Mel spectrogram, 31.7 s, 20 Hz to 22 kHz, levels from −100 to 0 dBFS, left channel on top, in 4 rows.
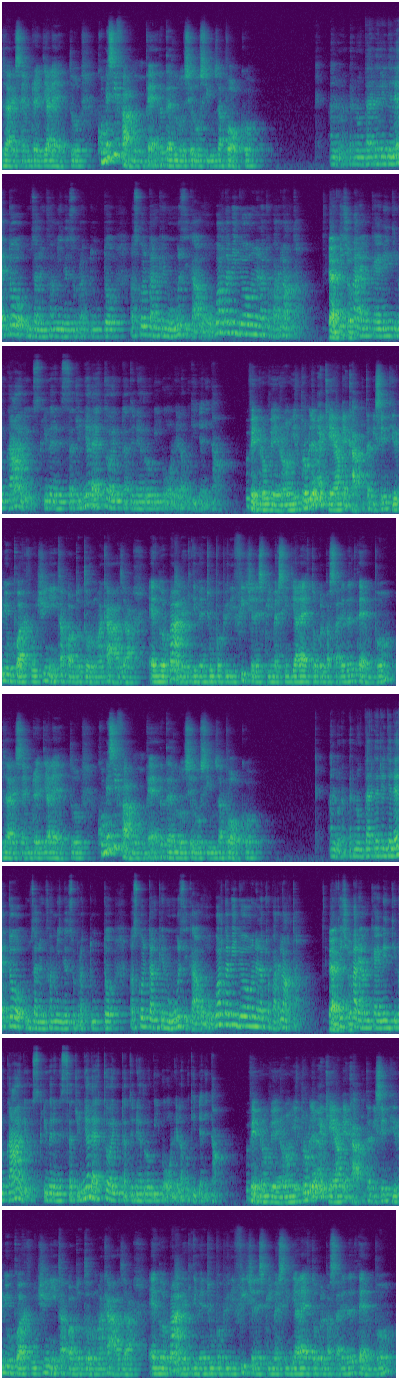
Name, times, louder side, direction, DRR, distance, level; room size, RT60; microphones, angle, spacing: voice 1, 0.0-5.0 14.5-15.0 20.8-31.5, left 1 dB, 35° left, -3 dB, 0.9 m, -29 dB
voice 2, 6.6-13.9 14.5-20.2, right 2 dB, 35° right, 1 dB, 0.4 m, -30 dB
3.3 x 3.3 x 2.5 m, 0.86 s
head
